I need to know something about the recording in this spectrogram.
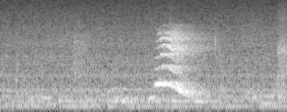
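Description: A man's short vocal exclamation about a second in: a single hoot-like sound that falls in pitch, over a steady low hum of the room.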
